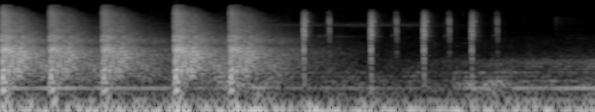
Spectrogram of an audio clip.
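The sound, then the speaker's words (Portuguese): A rapid series of loud gunshots, about five heavy blasts in steady succession followed by a quicker run of sharper, lighter cracks, like a handgun being emptied. “Fiquei de pé sobre ele e descarreguei cada bala que estava em seu crânio.”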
